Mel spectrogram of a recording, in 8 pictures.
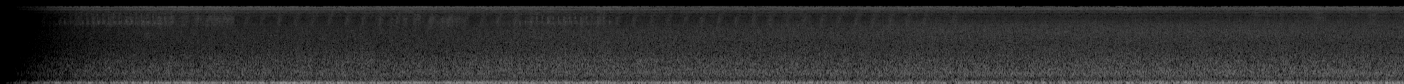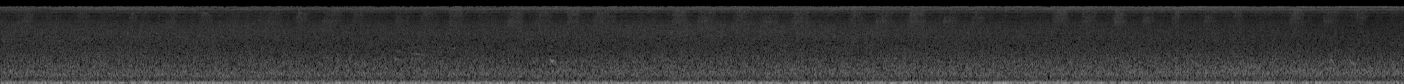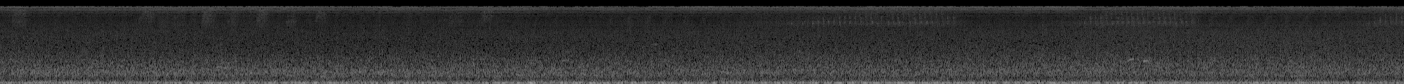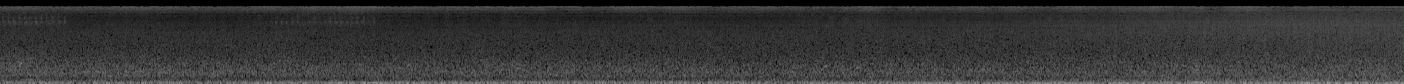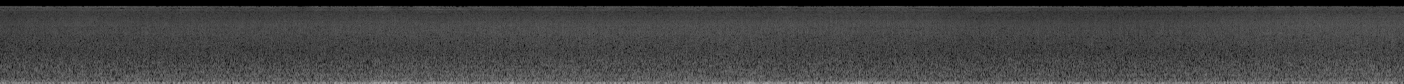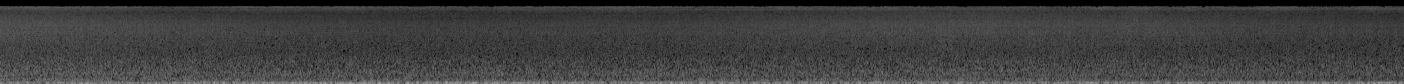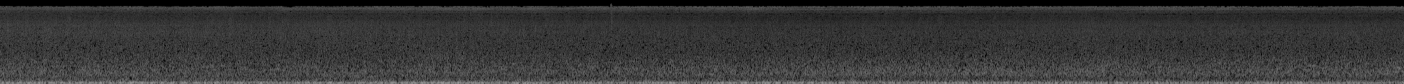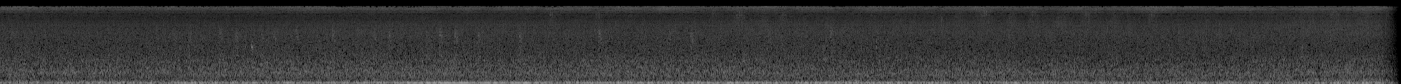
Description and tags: -56 MS WILCZA WOLA ATMO insects on a summer meadow
Quiet summer meadow atmosphere dominated by cricket sounds.
general-noise, field-recording, atmo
